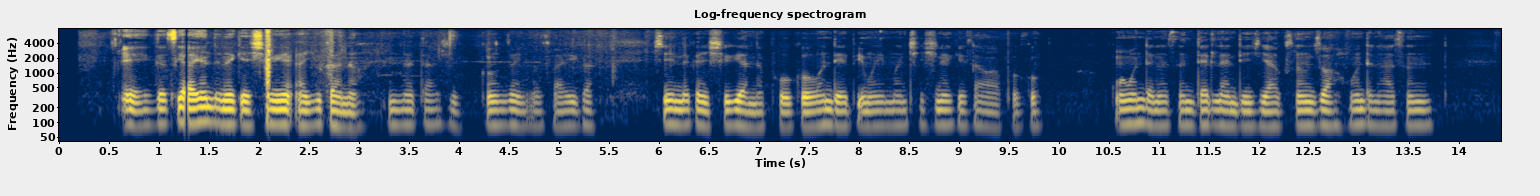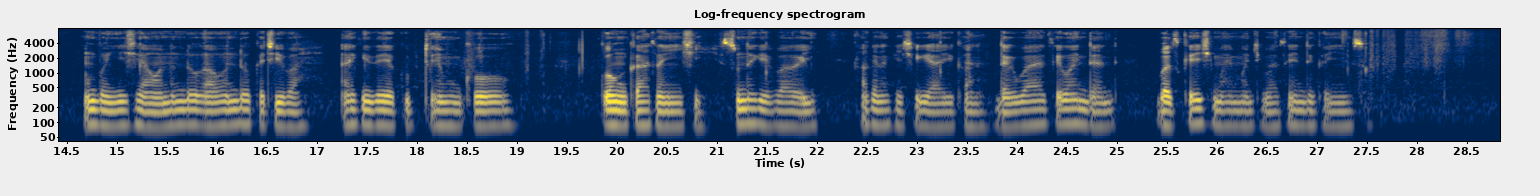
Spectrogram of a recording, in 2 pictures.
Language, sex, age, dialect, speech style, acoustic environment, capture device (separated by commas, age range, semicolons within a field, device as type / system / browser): Hausa, male, 25-34, Nigeria - Ibadan, relaxed, silence, mobile / Linux / Chrome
